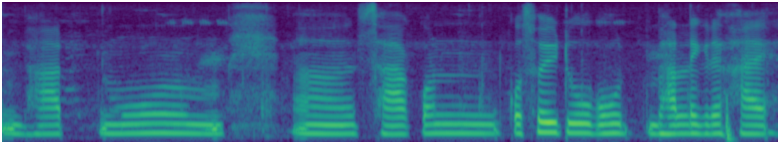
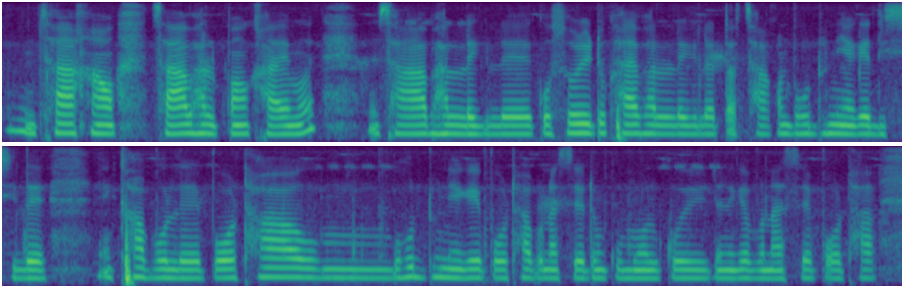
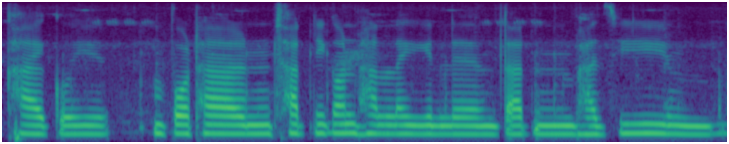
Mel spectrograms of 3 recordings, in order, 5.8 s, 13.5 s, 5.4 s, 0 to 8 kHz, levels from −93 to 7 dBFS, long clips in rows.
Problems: constant background noise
